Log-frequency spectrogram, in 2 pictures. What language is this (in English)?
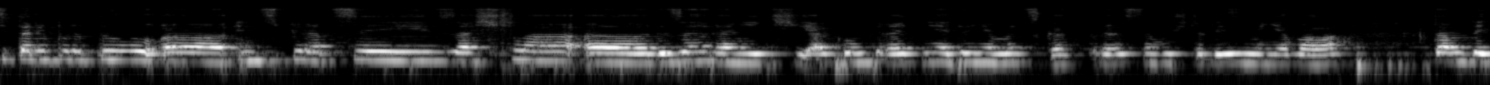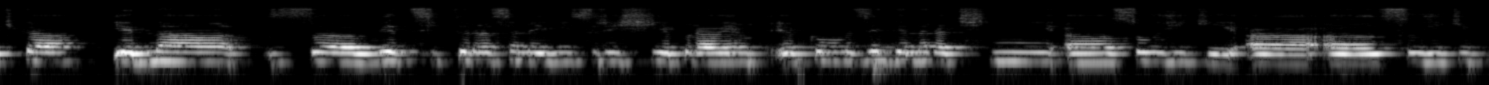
Czech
